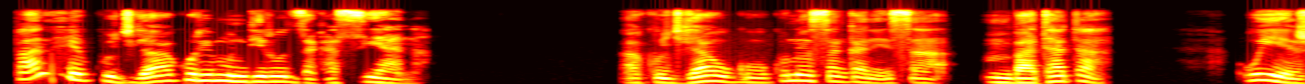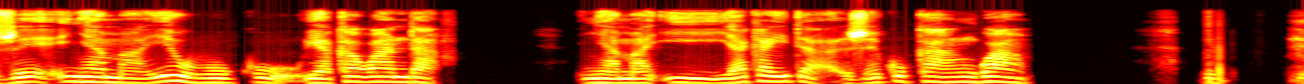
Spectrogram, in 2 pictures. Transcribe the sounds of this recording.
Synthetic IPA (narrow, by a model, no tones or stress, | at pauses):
pane̞kud͡ʒɡakuɾimundiɾo̞d͡zakasijaːna | kud͡ʒɡaɦuk̬ukuno̞saŋɡanisa̰ | mbatata | uje̞ʐe̞ɲamaje̞ɦukujakawanda | ɲamaʔijijakaita̰ʐe̞kukaːŋɡwa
